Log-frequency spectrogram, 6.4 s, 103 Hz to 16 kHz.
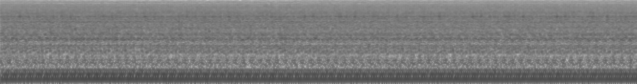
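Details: BMW 118d E87 phase 2, late 2008, 120,000 km, diesel at idle: faint, even metallic rattle about four beats a second; suspected known series fault, chain or metal noise, not confirmed.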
